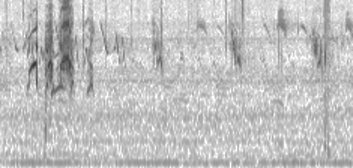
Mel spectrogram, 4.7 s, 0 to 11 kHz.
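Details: Osprey at a nest near Charlo, Montana, early morning, 13 July 2018: three loud, high whistled chirps in quick succession, then only faint scattered notes and a low steady hum.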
